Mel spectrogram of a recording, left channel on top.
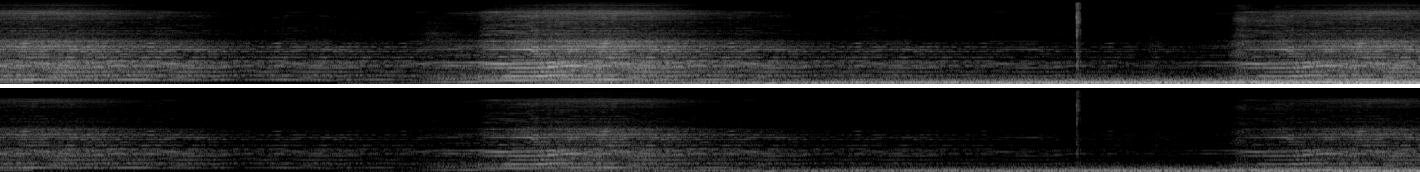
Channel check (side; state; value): right; quieter; 9.8 dB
